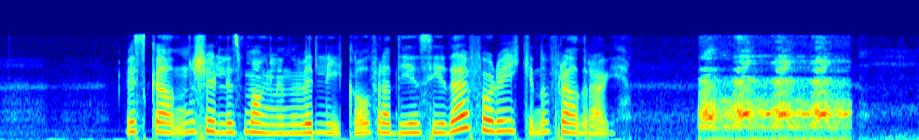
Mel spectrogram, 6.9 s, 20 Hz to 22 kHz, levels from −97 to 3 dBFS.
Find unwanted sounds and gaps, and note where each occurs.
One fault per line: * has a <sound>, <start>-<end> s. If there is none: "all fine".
* has a bark, 5.2-6.4 s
